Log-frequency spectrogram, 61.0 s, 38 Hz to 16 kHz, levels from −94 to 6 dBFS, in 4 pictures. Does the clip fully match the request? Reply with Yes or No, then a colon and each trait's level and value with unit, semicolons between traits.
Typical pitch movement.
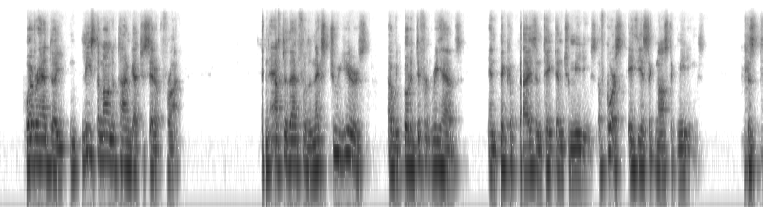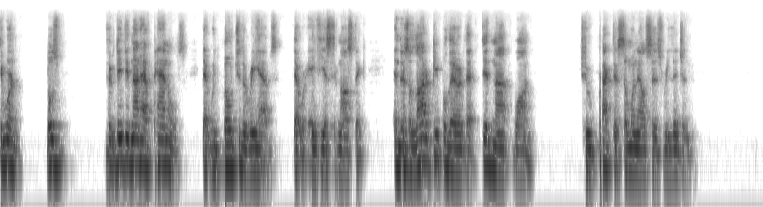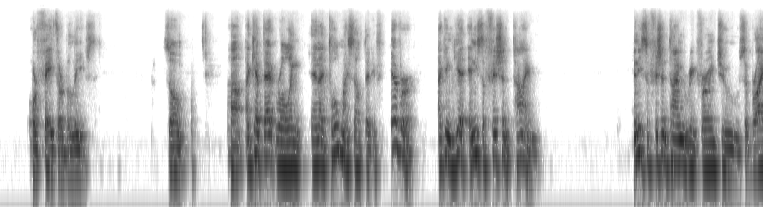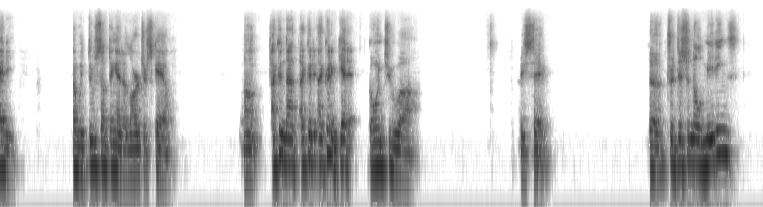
Yes: average, 4.3 semitones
